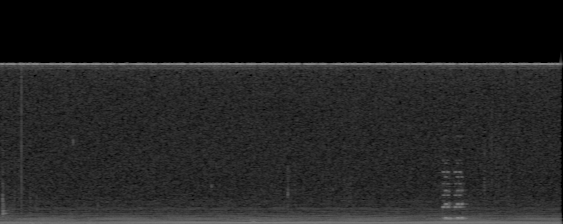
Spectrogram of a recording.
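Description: Steady low hum under a quiet line, with a quick double electronic beep about seven seconds in.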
